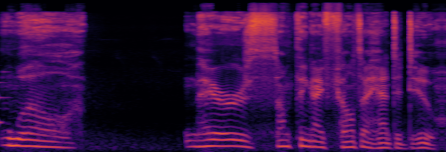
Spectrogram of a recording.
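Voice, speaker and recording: An actor playing a nervous, polite, apologetic fugitive in a video game, humble and hesitant. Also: male voice, on the high side, slow, faint music behind. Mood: grateful, uncertain.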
